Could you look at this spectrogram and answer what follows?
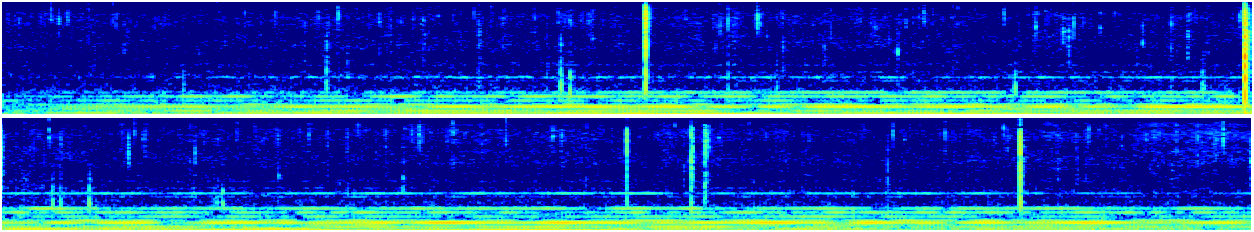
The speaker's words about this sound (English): Breathe intentionally as you sit with this question, and perhaps notice the sound of the waves rolling up the beach.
